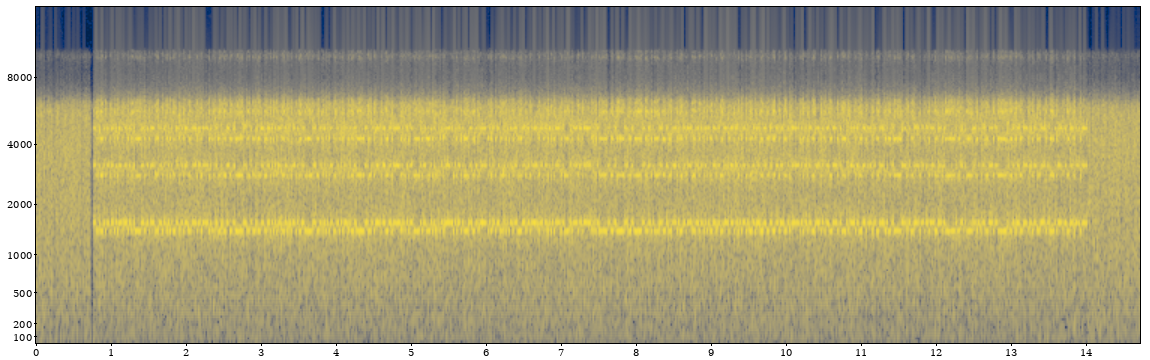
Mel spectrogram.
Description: Two-tone teleprinter signal, about 170 Hz shift.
